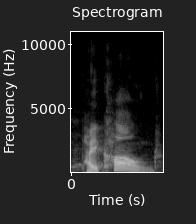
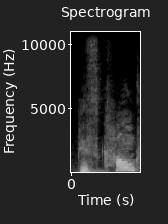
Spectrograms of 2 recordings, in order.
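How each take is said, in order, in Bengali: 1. 's' ধ্বনিটি নীরব। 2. 's' ধ্বনিটি উচ্চারিত হয়। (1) "এখানে এস এর কোনো সাউন্ড নেই" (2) "ভিসকাউন্ট ভিসকাউন্ট না"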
